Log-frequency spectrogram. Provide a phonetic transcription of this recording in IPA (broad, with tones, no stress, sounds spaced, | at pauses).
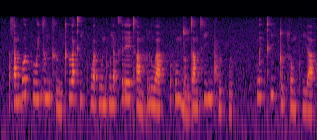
s a˧ m p ɤː˥˩ t̚ k uː˦˥ j d ɯ˧ ŋ tʰ ɯ˩˦ ŋ tʰ ɯ˥˩ a̯ kʰ i˦˥ ʔ pʰ u˧ a̯ k w u˧ n k w i˧ a̯ kʰ r eː˦˥ tʰ a˨˩ m k r u˧ a̯ | f o˥˩ m d o˩˦ n t a˧ m tʰ iː˥˩ ŋ pʰ ɯː˨˩ k̚ p ɯ˨˩ k̚ | k w e˥˩ k̚ tʰ iː˥˩ k̚ t u˨˩ ʔ s o˨˩ m pʰ i˧ a̯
